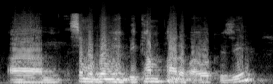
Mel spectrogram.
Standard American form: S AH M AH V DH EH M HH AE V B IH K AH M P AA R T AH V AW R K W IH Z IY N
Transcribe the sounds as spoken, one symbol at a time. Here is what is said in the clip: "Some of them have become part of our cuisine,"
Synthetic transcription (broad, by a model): S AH M AH V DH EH M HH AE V B IH K AH M P AA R T AH V AW W K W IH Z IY N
